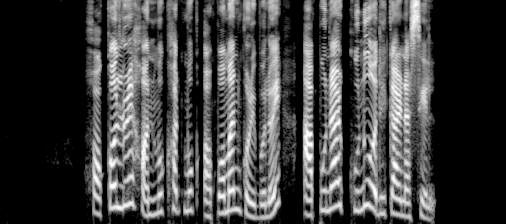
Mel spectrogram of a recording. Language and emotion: Assamese, angry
